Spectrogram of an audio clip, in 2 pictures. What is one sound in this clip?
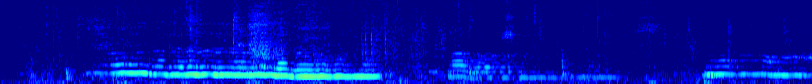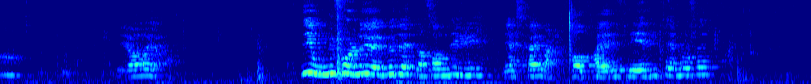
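A woman sings loudly in a large hall.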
